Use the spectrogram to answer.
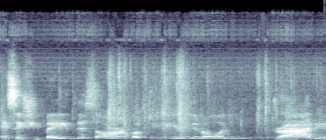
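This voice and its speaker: With a Southern US accent, a woman speaks at a fairly high pitch and a very fast pace. There is audible room echo and noticeable background noise. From US South. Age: 70s. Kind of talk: casual chat.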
